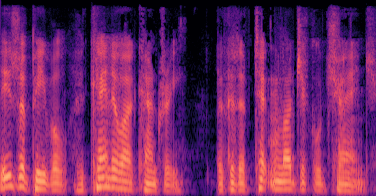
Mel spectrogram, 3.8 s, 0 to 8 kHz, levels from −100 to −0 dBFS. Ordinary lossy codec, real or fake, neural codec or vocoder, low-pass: AAC, 32 kbps; real; none; 7.2 kHz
